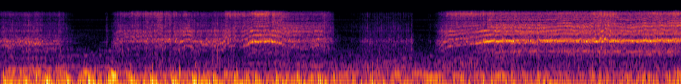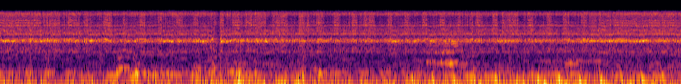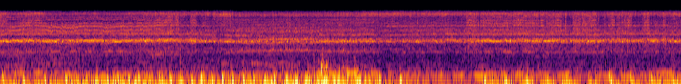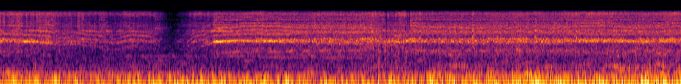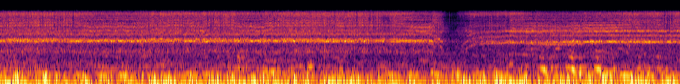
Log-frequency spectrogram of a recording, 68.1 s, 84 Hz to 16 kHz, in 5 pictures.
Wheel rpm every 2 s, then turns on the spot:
40, 90, 120, 40, 80, 160, 170, 170, 170, 170, 170, 170, 170, 160, 160, 170, 160, 160, 160, 170, 160, 110, 110, 160, 160, 160, 170, 170, 160, 170, 170, 130, 140, 150.
6-8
